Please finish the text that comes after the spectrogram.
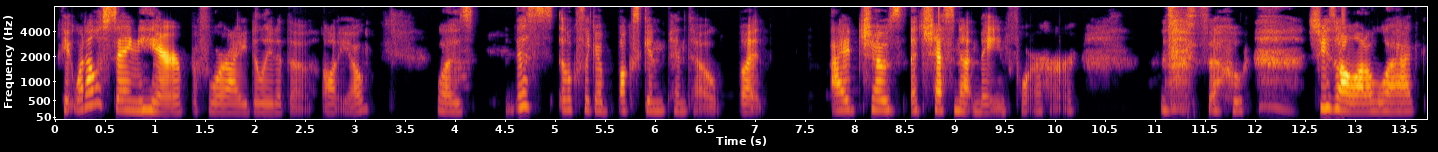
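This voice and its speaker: A sixteen-year-old girl with a slightly croaky voice, chatting and giggling casually while commentating a game she is playing at home. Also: fairly high pitch, measured pace, pushed and bright, no room sound. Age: 16, teenager. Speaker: gaming YouTuber. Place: small home room.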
